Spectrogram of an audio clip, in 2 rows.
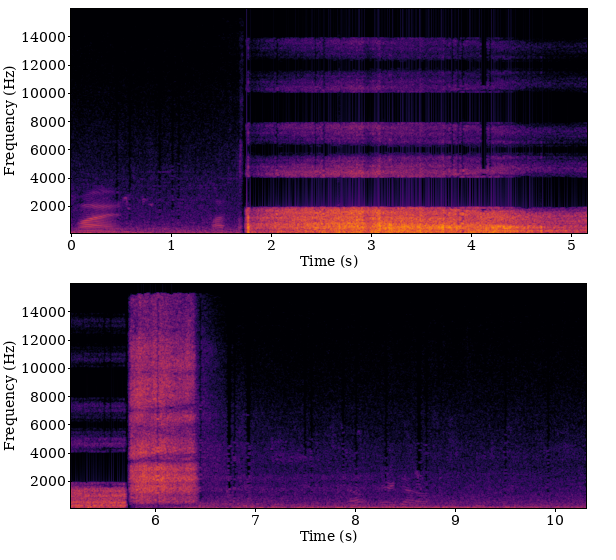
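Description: Model rocket launch: an Estes Tazz on a B6-4 black-powder motor ignites about two seconds in with a sudden loud rushing blast that runs for about four seconds. It ends in a shorter, hissier burst and then cuts off.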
